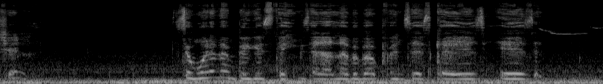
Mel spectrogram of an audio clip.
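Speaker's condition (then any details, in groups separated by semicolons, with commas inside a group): Cerebral palsy; uses a wheelchair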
